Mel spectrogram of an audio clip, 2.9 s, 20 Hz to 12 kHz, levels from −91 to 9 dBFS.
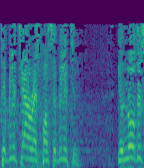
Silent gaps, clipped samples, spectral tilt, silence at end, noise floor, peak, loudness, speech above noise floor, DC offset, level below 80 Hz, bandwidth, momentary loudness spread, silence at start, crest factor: none; under 0.1%; -2.5 dB/octave; 0 s; -52 dBFS; -2 dBFS; -18 LUFS; 33 dB; under 0.1%; -48 dBFS; 7.6 kHz; 11 LU; 0 s; 18 dB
